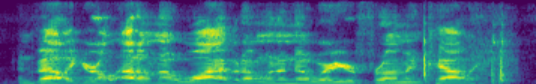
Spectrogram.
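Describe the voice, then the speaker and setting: The speech moves at a fairly quick pace. Room echo is audible, and there is noticeable background noise. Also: man. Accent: American. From Western Kentucky, US. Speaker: livestreamer. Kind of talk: casual chat.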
